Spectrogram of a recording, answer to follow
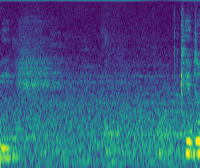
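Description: Speech only: a woman's voice trails off just after the start, then a pause with faint room hiss, and talking resumes at the very end.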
